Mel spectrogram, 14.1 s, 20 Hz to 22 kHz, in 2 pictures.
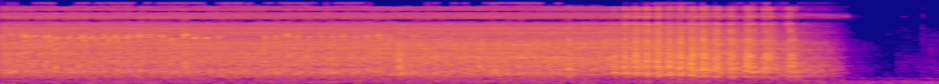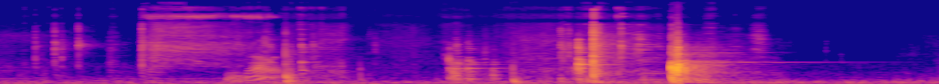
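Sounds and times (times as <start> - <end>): power tool cutting metal: 0.0 - 6.4.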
